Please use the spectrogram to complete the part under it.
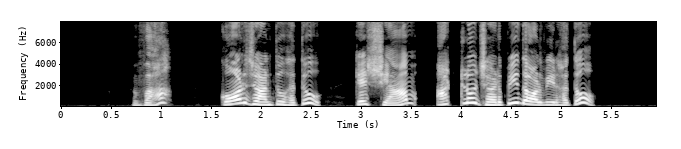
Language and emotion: Gujarati, surprised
